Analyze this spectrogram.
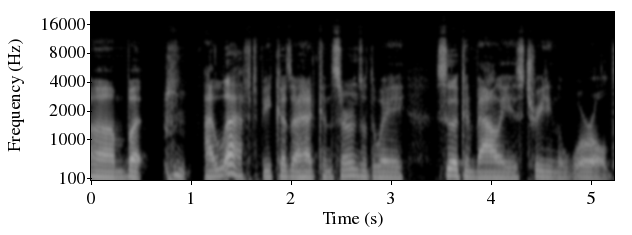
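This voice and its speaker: This man talks at a moderate pace with a medium pitch. His intonation is fairly even, and the recording is very clean with a silent background. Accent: American. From US Midwest, Omaha, Nebraska. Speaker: tech entrepreneur and data privacy advocate. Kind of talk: casual interview.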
